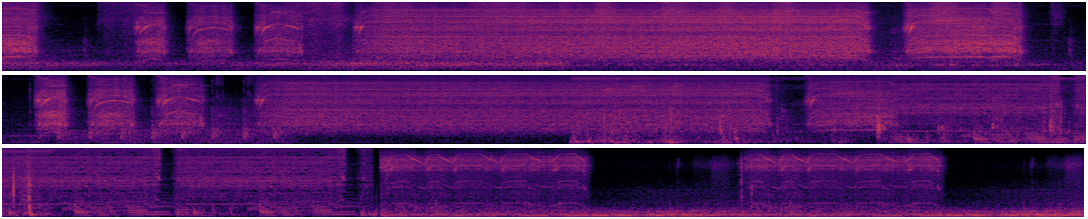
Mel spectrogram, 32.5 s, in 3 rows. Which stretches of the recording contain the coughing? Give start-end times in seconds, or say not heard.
not heard.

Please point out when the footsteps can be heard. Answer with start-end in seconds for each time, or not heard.
16.5-22.2.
